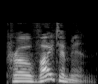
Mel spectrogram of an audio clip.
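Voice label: "provitamin", British English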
